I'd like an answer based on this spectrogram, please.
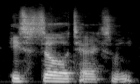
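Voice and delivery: usual speaking voice

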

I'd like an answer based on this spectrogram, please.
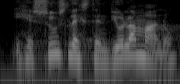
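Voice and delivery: normal talking voice

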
